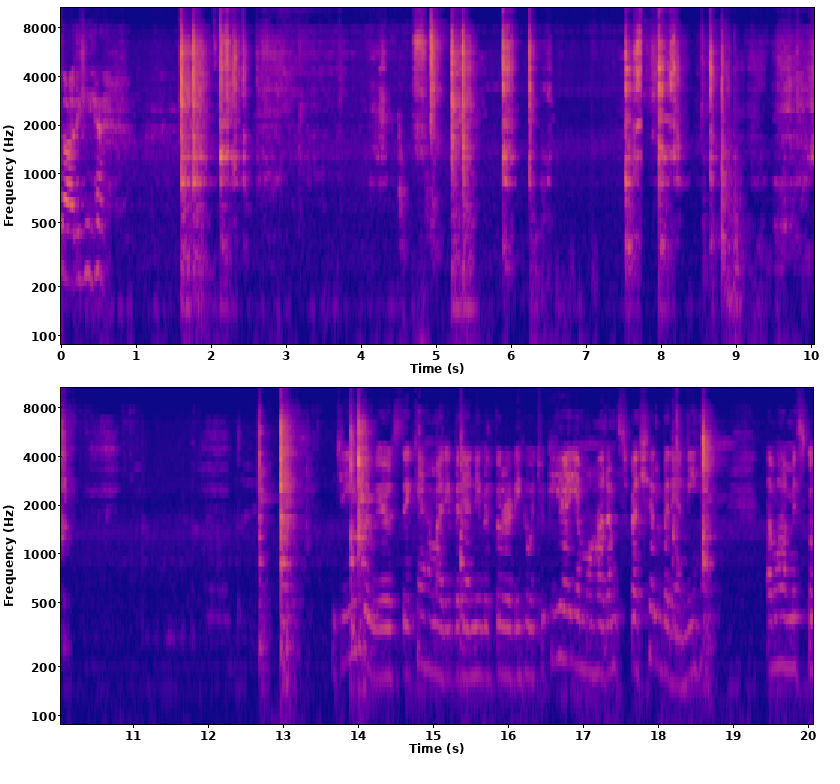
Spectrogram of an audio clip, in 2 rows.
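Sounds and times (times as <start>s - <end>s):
metal spoon scraping metal pot: 2.0s - 3.1s, 4.1s - 5.1s, 7.5s - 8.8s, 9.4s - 10.2s.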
